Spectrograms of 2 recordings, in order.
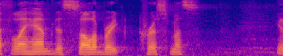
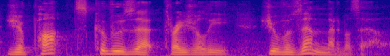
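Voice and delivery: schoolboy French; 5 semitones lower, 9 dB quieter than usual. Retold or imitated. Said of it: "I want you to go up and say this".

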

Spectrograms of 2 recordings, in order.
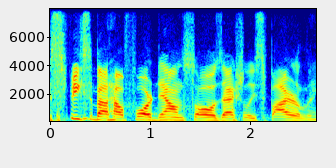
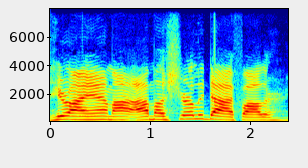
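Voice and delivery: a dry, sarcastic offer, said louder and a little higher; 3 semitones higher, 7 dB louder than usual. Retold or imitated. Jonathan answers his father with raised, biting sarcasm. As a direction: let the sarcasm sit on every word. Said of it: "You can kinda sense the sarcasm in his voice".

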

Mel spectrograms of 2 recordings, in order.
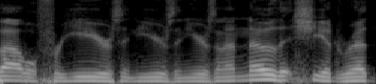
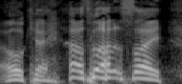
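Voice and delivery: laughing; 6 semitones higher, 7 dB louder, faster than usual. Real, not acted.

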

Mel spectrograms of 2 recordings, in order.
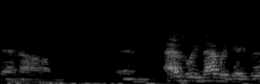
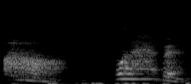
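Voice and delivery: higher, louder feigned shock; mock startled gasp; 6 semitones higher, 5 dB louder, much slower than usual. Shown as a demonstration. Preacher demonstrating a panicked one-handed clap, mock startled. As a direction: act caught completely off guard. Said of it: "It's like this".

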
